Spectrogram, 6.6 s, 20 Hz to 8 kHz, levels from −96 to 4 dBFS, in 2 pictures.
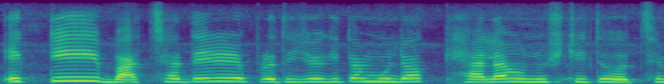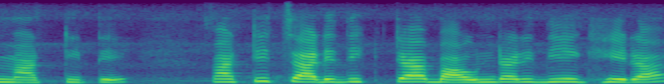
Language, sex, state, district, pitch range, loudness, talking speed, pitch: Bengali, female, West Bengal, Kolkata, 255-295 Hz, -18 LUFS, 115 wpm, 275 Hz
